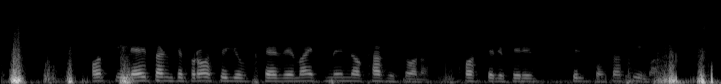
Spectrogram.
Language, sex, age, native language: Icelandic, male, 40-49, Icelandic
